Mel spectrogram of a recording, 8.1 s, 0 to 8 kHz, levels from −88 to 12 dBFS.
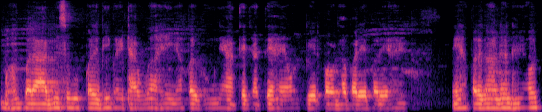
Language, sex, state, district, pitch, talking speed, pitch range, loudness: Hindi, male, Bihar, Muzaffarpur, 115 Hz, 160 wpm, 115-120 Hz, -16 LUFS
